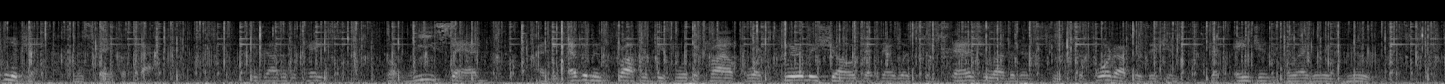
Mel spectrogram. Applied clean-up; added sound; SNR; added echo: none; Drip; -2 dB; none.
